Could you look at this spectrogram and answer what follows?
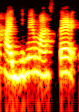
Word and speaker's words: Hajimemashite: itu seperti ini mengatakan hajimemaste high tulisannya Hajimemashite cuma kita bacanya hajimemaste seperti itu Nah ini watashi wa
